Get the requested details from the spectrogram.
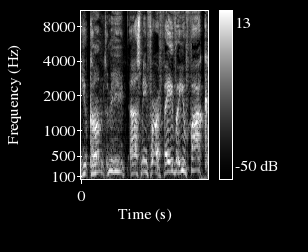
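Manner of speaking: very high, intensely angry, furious rant. Imitating a film character who flips to being intensely angry: imitating an intensely angry man. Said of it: "getting really, like, intensely angry".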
